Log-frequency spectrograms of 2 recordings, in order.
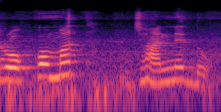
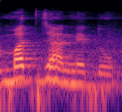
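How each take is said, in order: First: रोको मत joined, then a break before जाने दो; रोको मत rising, pause, जाने दो falling; pause after मत. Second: मत जाने दो run together as one phrase; no break between मत and जाने; मत joined to जाने. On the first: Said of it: "उसी प्रकार". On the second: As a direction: say मत जाने दो in one unit, falling at दो. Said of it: "विराम चिन्ह लगाया तो". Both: Shown as a demonstration.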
